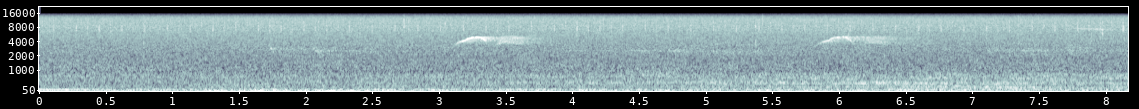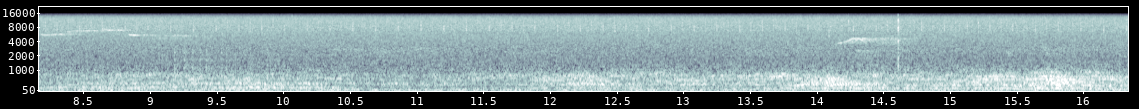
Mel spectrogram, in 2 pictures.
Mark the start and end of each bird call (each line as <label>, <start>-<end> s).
Eastern Phoebe (Sayornis phoebe), 2.9-6.4 s
Brown Creeper (Certhia americana), 7.9-9.2 s
Eastern Phoebe (Sayornis phoebe), 14.0-14.7 s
